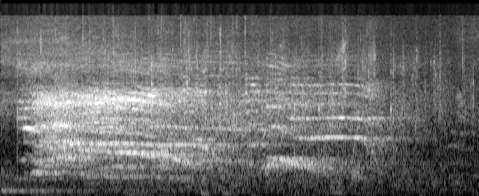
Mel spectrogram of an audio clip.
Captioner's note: audience cheers and applause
